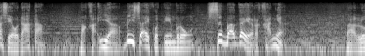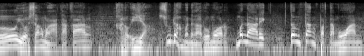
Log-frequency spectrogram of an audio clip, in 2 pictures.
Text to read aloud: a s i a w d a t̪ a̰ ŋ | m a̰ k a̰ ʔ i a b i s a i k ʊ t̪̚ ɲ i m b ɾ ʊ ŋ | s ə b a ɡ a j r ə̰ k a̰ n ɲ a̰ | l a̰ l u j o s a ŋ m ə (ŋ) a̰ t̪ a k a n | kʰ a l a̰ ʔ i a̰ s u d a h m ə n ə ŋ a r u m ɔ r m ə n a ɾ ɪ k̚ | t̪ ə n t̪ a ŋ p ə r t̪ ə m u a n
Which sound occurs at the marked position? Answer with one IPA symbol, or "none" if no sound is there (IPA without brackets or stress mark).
ŋ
